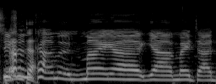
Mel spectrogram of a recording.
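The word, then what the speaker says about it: Tutankhamun: is short for tutan thank you I couldn't pronounce it so I short for did you actually yeah it's tutan cun my uh yeah my dad did like his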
